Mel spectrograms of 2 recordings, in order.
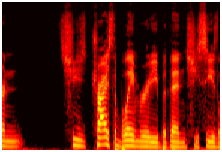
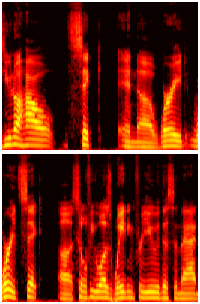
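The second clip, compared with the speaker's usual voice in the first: usual speaking voice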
